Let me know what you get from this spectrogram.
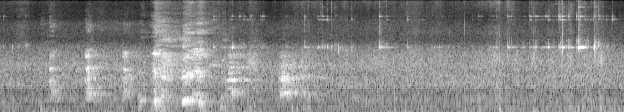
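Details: Two-month-old Miniature Pinscher puppy giving a quick run of short, high yips and squeaks over about two seconds, then quieter faint sounds against a soft background hiss.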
